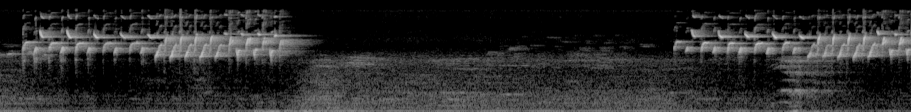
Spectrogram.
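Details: European goldfinch from Morocco, mkhanter song: long fast trills of bright repeated chirps, nearly four per second, broken by a four-second quiet stretch before the rapid twittering resumes.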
